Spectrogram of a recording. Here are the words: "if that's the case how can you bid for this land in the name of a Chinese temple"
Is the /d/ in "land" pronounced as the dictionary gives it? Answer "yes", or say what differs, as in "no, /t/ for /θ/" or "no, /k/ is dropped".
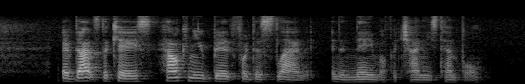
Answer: yes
